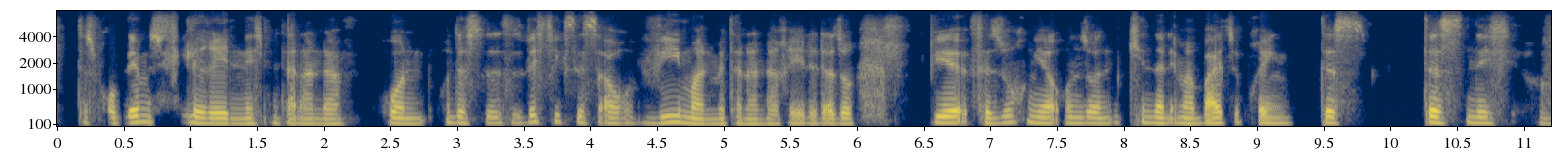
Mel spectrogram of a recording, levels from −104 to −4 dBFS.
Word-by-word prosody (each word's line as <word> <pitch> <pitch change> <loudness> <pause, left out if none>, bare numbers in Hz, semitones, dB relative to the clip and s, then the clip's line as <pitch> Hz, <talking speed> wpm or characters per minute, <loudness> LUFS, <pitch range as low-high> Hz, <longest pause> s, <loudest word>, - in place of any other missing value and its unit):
Das 150 - -6
Problem 150 +3 +2
ist, 165 - -2
viele 150 -4 +1
reden 130 -1 +4
nicht 130 +2 -5
miteinander. 125 -3 -4 0.3
Und 130 -2 +1
und 150 - -7
das 140 -2 -2
das 140 -1 -8
Wichtigste 170 -1 -3
ist 145 - -3
auch, 135 0 -2
wie 145 +3 0
man 130 -4 +2
miteinander 120 -1 -5
redet. 65 0 -2
Also, 130 -1 +2 0.6
wir 150 -1 +7
versuchen 150 +4 -2
ja 140 -1 +4
unseren 140 -1 -1
Kindern 140 -3 +1
immer 135 -1 0
beizubringen, 70 - +2 0.2
dass - - +1 0.4
dass 150 -4 +5
nicht, 145 -1 -2 0.2
w 130 -2 -11
140 Hz, 160 wpm, -25 LUFS, 130-150 Hz, 0.6 s, wir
